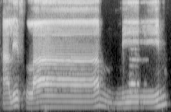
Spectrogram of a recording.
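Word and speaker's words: الم: Jadi alifnya dibaca pendek, lamnya dibaca panjang 6 harokat, kemudian mimnya juga dibaca panjang 6 harokat, lamnya ini mendengung dengan mim, ya, alif lam mim gitu bacanya.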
